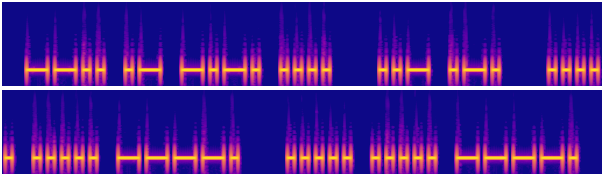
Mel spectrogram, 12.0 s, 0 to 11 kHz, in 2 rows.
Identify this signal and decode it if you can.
Morse code, heard as a keyed tone, about 17 wpm, 650 Hz. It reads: ZACH UR 559 559
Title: SOTA QSO Practice 17wpm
